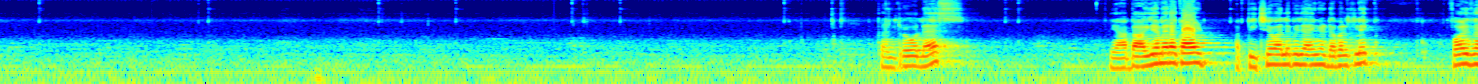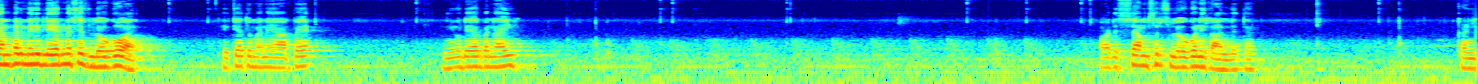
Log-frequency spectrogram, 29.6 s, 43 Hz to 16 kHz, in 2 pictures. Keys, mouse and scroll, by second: 2.1 click, 4.6 shift+click, 6.2 click, 8.4 Return, 8.7 ctrl+s, 10.1 click, 12.3 click, 13.5 click, 15.6 click, 18.0 space, 20.6 v, 21.4 click, 22.7 click, 25.1 click, 26.2 m, 26.8 click, 27.4 space, 28.7 v.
